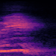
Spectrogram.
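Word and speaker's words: read: वैसे तो देखो इसकी थर्ड फॉर्म की जो स्पेलिंग है वो भी आर ई डी होती है, पर हम इसको बोलते अलग है, ये रीड रेड रेड, ठीक है, स्पेलिंग सेम रहेगी बट इसका प्रोनाउंसिएशन चेंज हो जाता है, रीड रेड रेड, ठीक है।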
